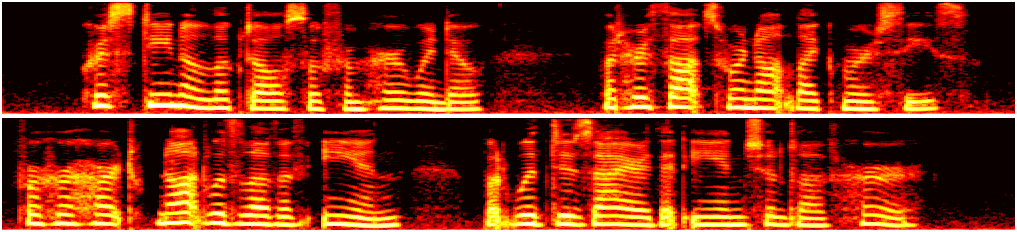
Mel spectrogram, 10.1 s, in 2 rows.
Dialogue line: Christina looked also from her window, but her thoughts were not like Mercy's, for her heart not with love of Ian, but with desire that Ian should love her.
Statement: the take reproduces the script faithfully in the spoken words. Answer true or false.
true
